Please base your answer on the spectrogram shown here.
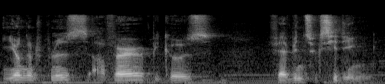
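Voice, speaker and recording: A man with a very low voice explains things in an interview, speaking deliberately and stopping for fillers. Faint music runs quietly under his words. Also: fairly even intonation. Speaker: event organizer interviewee. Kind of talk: interview soundbite.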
